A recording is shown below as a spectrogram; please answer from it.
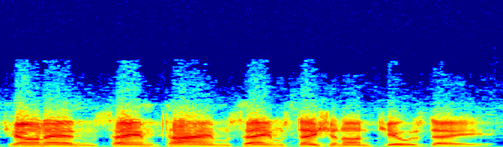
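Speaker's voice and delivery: radio announcer. Acted. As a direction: sell the next episode boldly. Announcer's closing promo.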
